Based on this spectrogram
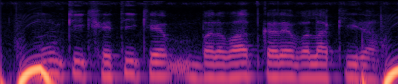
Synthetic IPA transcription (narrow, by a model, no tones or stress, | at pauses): ʊnkikʰeːt̪ikebɐɾbaːd̪kɐɾẽʋɐlakiːɾaː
